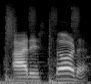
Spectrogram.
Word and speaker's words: arestora: Arestora é só con o aberto. Arestora.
